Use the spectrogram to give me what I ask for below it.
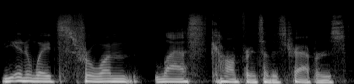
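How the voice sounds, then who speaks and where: A man's voice: mid-range voice, measured pace, dark tone, no room sound, low-quality recording. A man narrating a solo role-play journal in first person, reading aloud with small stumbles and self-corrections.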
